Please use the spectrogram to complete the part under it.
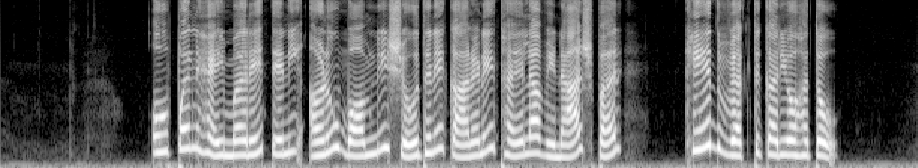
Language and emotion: Gujarati, sad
